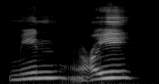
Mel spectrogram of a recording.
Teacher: نون ساکن کے بعد عین آ رہا ہے جو کہ حرف اظہار ہے، تو ہم نون کی آواز کو اور عین کو واضح کر کے پڑھیں گے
